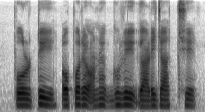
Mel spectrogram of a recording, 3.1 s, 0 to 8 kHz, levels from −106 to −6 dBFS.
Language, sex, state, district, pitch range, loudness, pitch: Bengali, male, West Bengal, Dakshin Dinajpur, 115-130 Hz, -16 LUFS, 120 Hz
